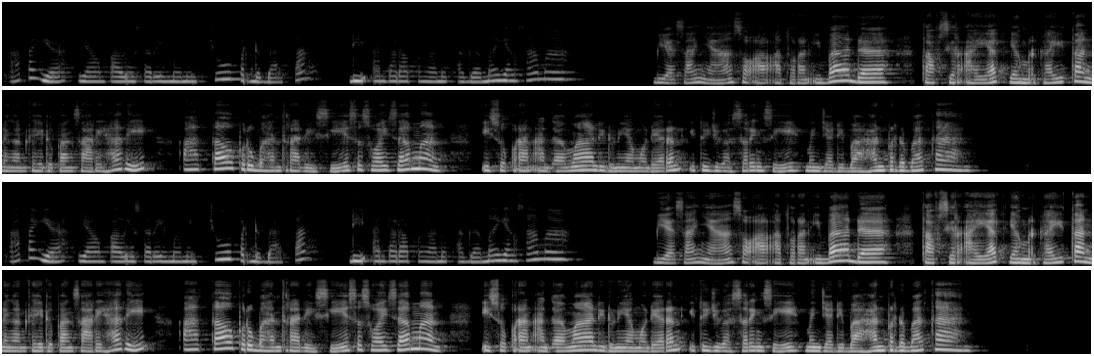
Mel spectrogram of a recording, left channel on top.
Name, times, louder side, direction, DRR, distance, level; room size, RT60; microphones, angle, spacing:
voice 1, 0.1-3.1 3.5-5.7 16.0-16.4, right 1 dB, 25° right, 12 dB, 0.7 m, -32 dB
voice 2, 6.5-12.3 12.7-20.6, right 2 dB, 60° right, 12 dB, 1.2 m, -24 dB
18.0 x 16.5 x 4.0 m, 0.37 s
head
